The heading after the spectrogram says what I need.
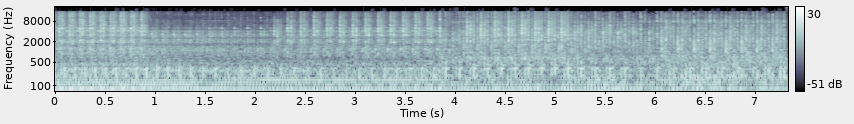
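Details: Old vibratory roller's twin-cylinder diesel, revived after about 20 years unused, idling with a steady even low chug, no misses or knocks; second cylinder picked up after a while, owner suspects debris in injector. Oil leak noted.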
